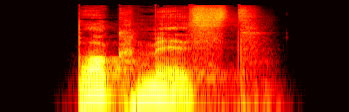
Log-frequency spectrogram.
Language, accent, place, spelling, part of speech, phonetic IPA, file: German, Germany, Berlin, Bockmist, noun, [ˈbɔkˌmɪst], De-Bockmist.ogg
- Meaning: bullshit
